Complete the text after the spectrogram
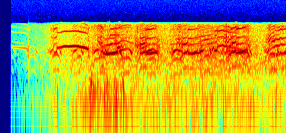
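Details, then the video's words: Ring-billed gulls copulating on Montrose Beach, Chicago, Illinois, giving a dense run of harsh, nasal, mewing calls that rise and fall, several birds overlapping with faint background noise. "Ring-billed Copulation"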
